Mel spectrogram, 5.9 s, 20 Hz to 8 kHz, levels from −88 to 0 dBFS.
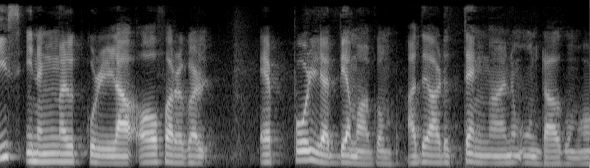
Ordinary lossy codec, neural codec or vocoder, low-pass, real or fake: none; codec, 16 kHz, 2 kbps, X-Codec, WavLM features, trained on Multilingual LibriSpeech; 7.2 kHz; fake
